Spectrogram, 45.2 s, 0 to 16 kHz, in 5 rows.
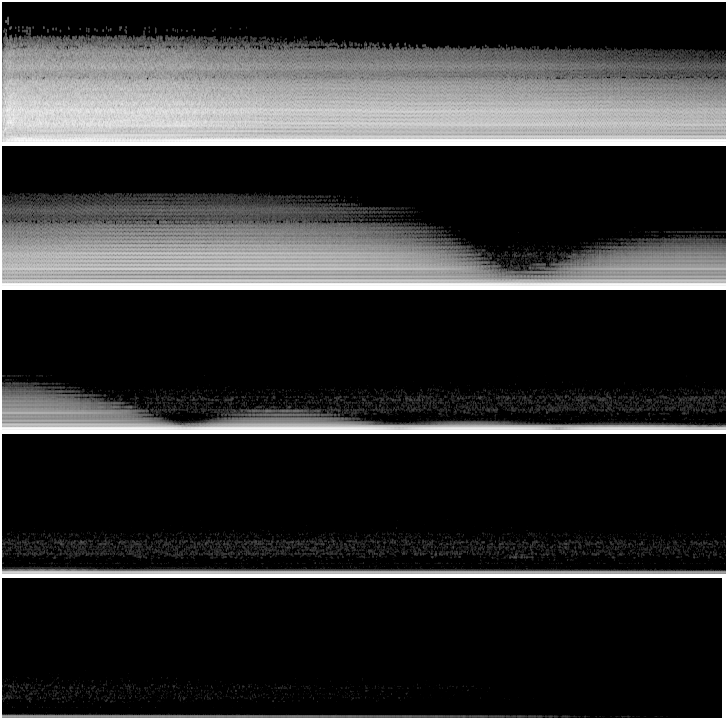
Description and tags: Dist Chr Amj 2strs 12th up
Fretted 12th fret on the A (5th) string and the 11th fret on the D (4th) string. Up strum.
guitar-chords, guitar, chords, distorted-guitar, distortion, distorted, lead-guitar, lead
